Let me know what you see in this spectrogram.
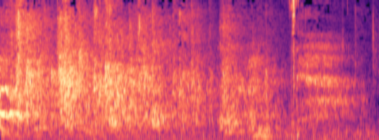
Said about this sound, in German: Vielleicht mal ein kleiner Applaus für unseren Goliath heute Morgen.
